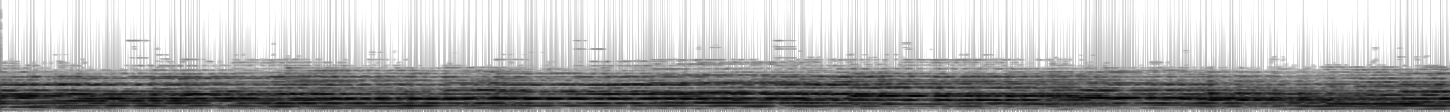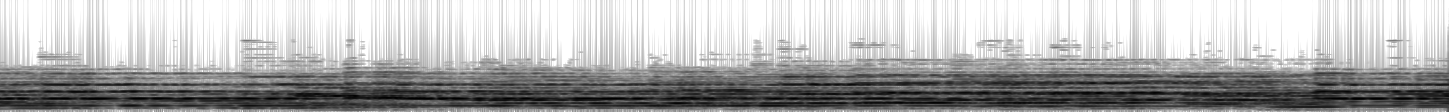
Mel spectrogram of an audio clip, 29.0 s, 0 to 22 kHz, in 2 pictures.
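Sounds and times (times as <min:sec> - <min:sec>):
guitar: 0:00.0 - 0:28.9.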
